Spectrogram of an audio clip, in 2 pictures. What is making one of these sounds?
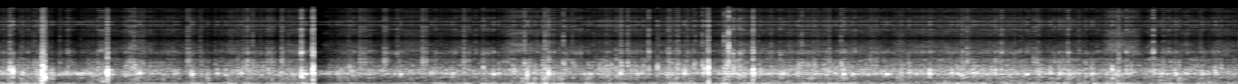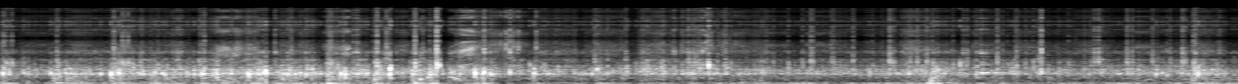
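A mountain bike rattles and clatters over a rough dirt trail.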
